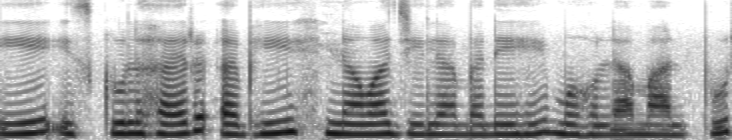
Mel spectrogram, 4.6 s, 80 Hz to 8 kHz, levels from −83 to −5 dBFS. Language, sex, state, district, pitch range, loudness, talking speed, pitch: Chhattisgarhi, female, Chhattisgarh, Rajnandgaon, 205-225 Hz, -17 LUFS, 145 wpm, 215 Hz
